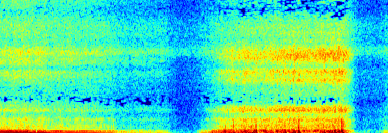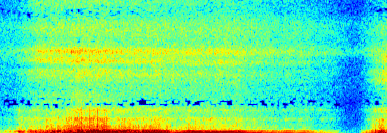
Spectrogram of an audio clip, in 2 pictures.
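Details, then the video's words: Great Dane Rosco asleep, sounding deep, drawn-out snores. Each rough, rattling exhale lasts one to two seconds, with short silent gaps between breaths and a low, wavering growl-like tone running through them. "Rosco the Great dane snoring"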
